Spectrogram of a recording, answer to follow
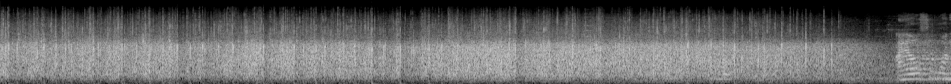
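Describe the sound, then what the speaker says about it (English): An event audience in New York City gives a sustained round of applause that stays steady and loud for about nine seconds, then tapers off. "please, again, let's give Shirley a round of applause."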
